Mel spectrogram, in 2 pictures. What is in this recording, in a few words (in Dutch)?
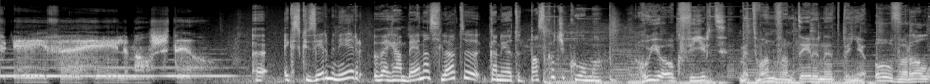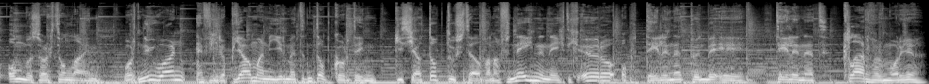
meditatie; radio 2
